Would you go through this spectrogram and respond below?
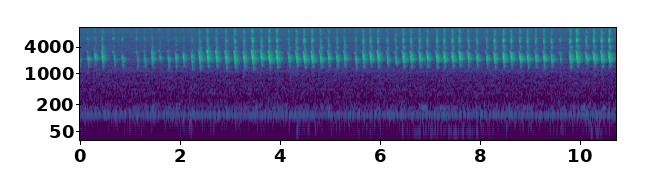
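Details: Stressed pet guinea pig giving its 'kyu kyu kyu' cry: a long run of short, high, squeaky notes, about five per second, slightly irregular with brief pauses, over a steady low hum.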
